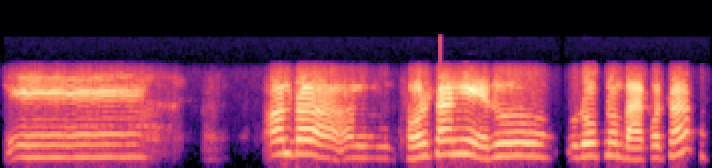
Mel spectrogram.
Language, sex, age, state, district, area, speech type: Nepali, female, 60+, West Bengal, Kalimpong, rural, conversation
